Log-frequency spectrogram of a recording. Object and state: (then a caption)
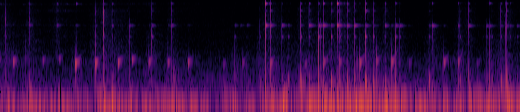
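Plastic liquid hourglass. A small clear plastic liquid hourglass filled with liquid and beads, held on fur, is tapped and scratched with long nails. Rapid, irregular bright clicks and clinks ring briefly over a steady low rumble, with faint scratchy texture between the taps.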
